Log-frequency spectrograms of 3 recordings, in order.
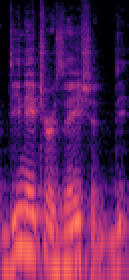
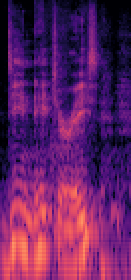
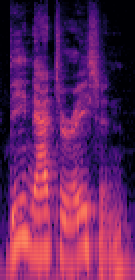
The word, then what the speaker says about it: denaturation: so this first step denaturization denaturation denaturation I have trouble pronouncing it's a weird word it's a it's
